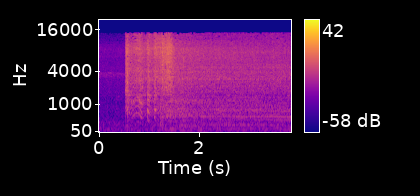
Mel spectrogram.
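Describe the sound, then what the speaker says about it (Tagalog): A Toyota Vios engine cranks and catches about half a second in after an oil change, engine flush and spark plug replacement, then settles into a steady close idle with no voices. "Ibalik ko na itong engine cap tapos start ko itong makina."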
